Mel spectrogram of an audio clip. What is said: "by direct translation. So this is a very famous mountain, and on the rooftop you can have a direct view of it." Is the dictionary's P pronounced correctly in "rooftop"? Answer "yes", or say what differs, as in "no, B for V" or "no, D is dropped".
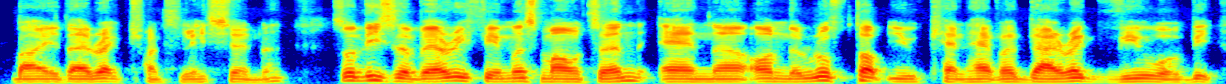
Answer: yes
